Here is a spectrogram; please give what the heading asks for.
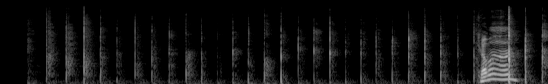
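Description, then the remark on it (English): Single hands clap steadily in a quick, even rhythm, about five sharp claps per second, then a brief burst of voice cuts in at the end. “You gotta clap.”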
